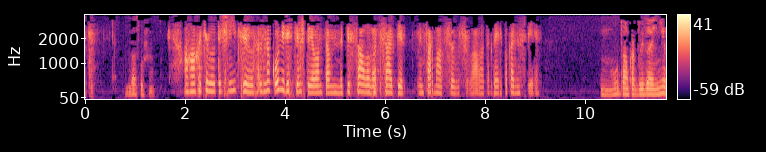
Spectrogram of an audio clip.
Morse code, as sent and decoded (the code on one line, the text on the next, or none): none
